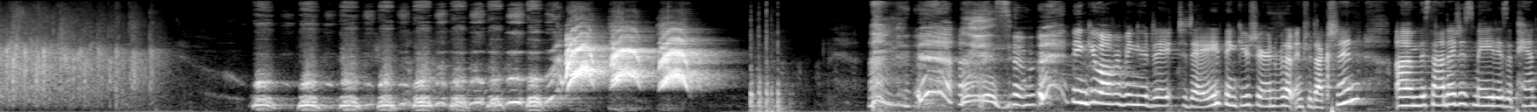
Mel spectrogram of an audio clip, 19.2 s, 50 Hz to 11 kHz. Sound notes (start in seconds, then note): 2.9 monkey sounds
